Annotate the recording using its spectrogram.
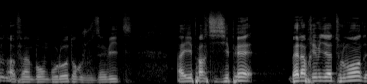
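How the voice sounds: Putting on a character voice, a man talks at a very fast pace and a fairly high pitch. His voice is hoarse and raspy.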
